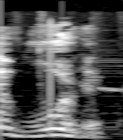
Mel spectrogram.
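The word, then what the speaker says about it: would: हैं वुड की डब्लू ओ यू एल डी जिसको हम पढ़ते वुड एल साइलेंट रहेगा वुड नहीं पढ़ा जाएगा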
